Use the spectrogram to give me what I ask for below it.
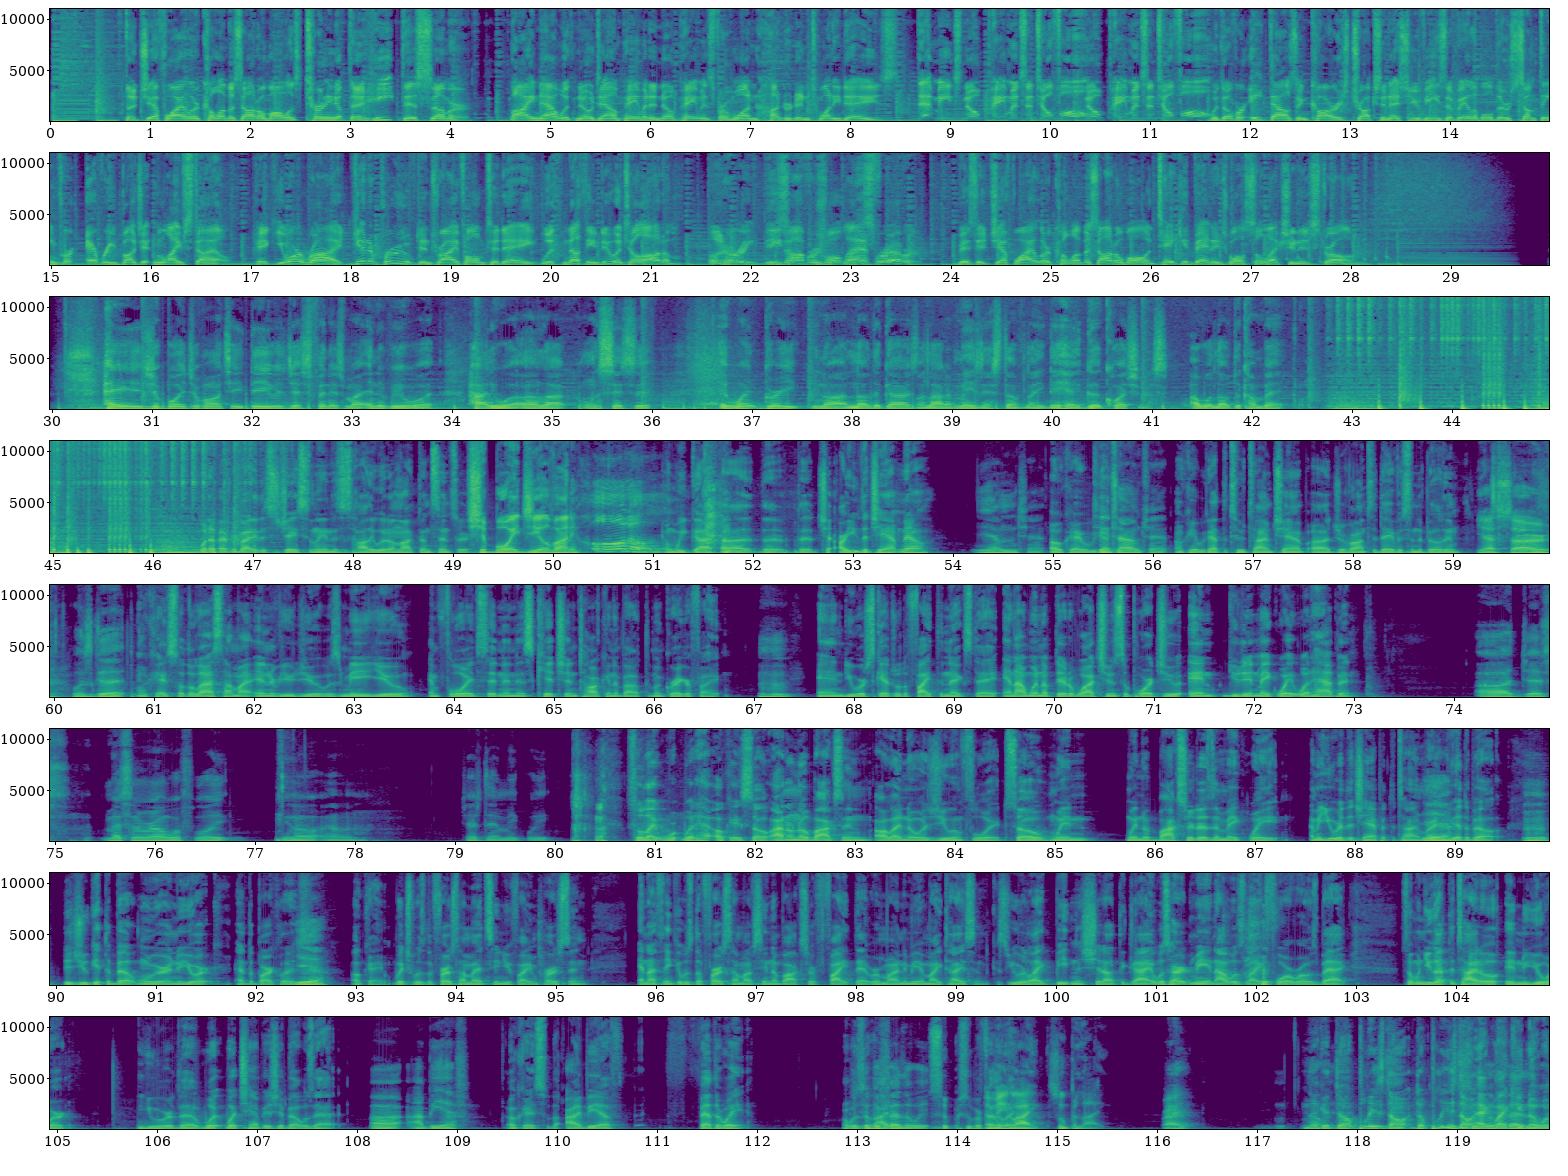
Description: This week, the hosts are joined by boxing champ Gervonta Davis!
